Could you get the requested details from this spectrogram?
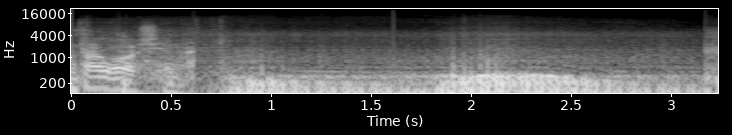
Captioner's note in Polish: dźwięk silnika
